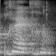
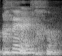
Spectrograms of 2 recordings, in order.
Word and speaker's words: prêtre: Presta atenção que o E no final de prêtre a gente não vai pronunciar. A pronúncia da frase se conclui no R.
